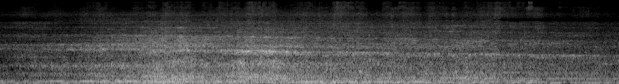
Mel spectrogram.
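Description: A Parramatta light rail tram passes during testing at Rydalmere, its rumble and rail noise swelling as it nears, peaking midway, then easing off while still rolling by.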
